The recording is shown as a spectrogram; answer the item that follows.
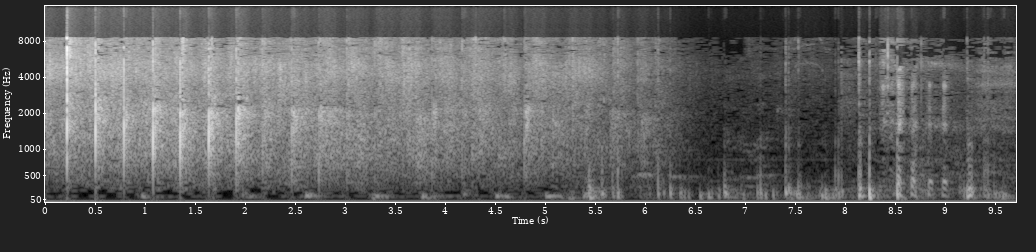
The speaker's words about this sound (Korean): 우리 박수로 이번엔 좀 환영해 볼까요? 자, 나오시겠습니다.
